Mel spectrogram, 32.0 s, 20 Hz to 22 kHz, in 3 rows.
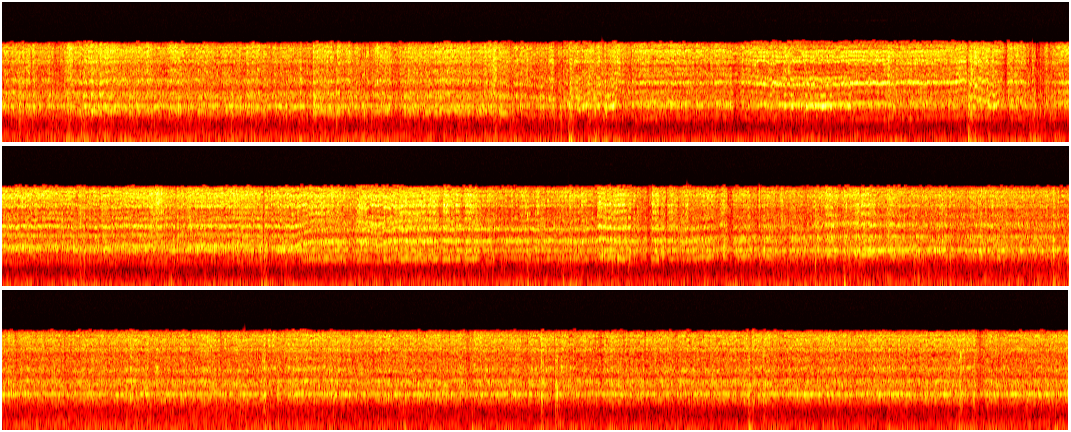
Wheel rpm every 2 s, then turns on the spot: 240, 230, 220, 160, 160, 160, 160, 190, 200, 230, 230, 230, 230, 230, 230, 230.
none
